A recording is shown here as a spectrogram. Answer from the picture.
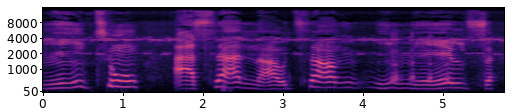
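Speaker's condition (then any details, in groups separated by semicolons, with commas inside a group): Speech impediment; no speech therapy yet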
